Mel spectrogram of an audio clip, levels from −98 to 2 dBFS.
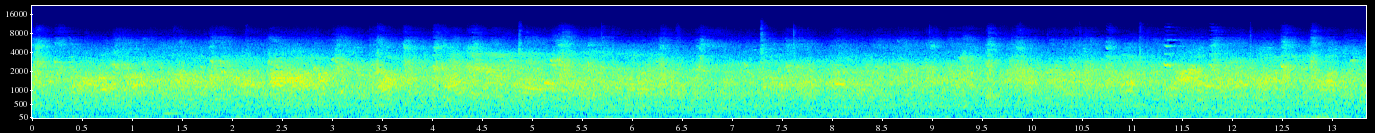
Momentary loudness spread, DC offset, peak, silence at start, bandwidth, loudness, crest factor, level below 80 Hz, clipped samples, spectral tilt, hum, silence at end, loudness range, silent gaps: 4 LU; under 0.1%; -18 dBFS; 0 s; 12 kHz; -33 LUFS; 16 dB; -60 dBFS; under 0.1%; -2.5 dB/octave; none; 0 s; 3 LU; none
